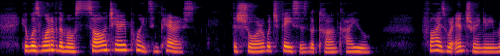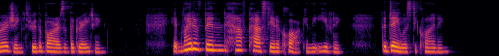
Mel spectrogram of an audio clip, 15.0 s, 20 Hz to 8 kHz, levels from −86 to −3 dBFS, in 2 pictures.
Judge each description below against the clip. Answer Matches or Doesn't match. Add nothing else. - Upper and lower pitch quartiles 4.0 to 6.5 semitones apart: Doesn't match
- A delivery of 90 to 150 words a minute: Doesn't match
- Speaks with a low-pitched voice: Doesn't match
